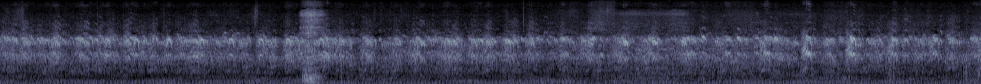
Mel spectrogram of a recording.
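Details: Carmine bee-eaters calling together at a cliff nesting colony: a dense, continuous chatter of overlapping rolling calls in two bright bands, with one sharp click near the three-second mark.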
